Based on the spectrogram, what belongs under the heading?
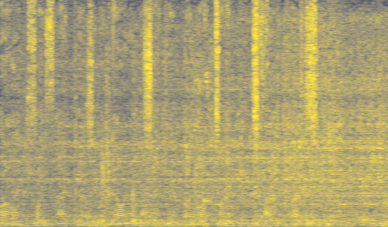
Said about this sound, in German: In der Nacht, weiter Richtung Laredo, wachte ich auf und fand mich in höchst seltsamer Umgebung. Der Zug fuhr im Schneckentempo durch Wasser, wie ein riesiger See aussah.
